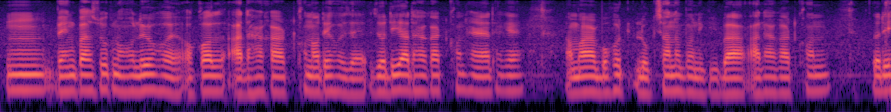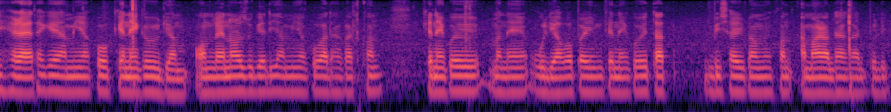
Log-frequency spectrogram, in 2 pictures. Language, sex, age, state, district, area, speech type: Assamese, male, 30-45, Assam, Golaghat, rural, spontaneous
